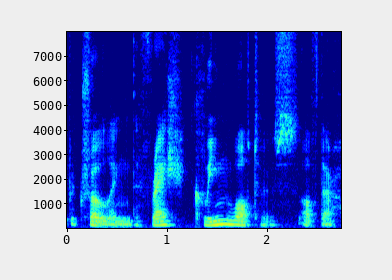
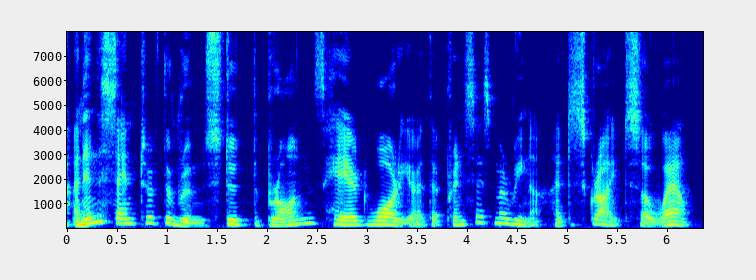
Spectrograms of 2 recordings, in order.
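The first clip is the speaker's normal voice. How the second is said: ordinary delivery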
